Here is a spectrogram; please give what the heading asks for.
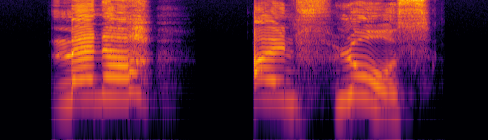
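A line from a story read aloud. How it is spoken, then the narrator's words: Calling out. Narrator (German): rief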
